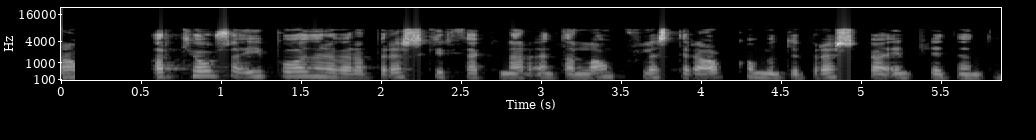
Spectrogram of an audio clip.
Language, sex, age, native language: Icelandic, female, 50-59, Icelandic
